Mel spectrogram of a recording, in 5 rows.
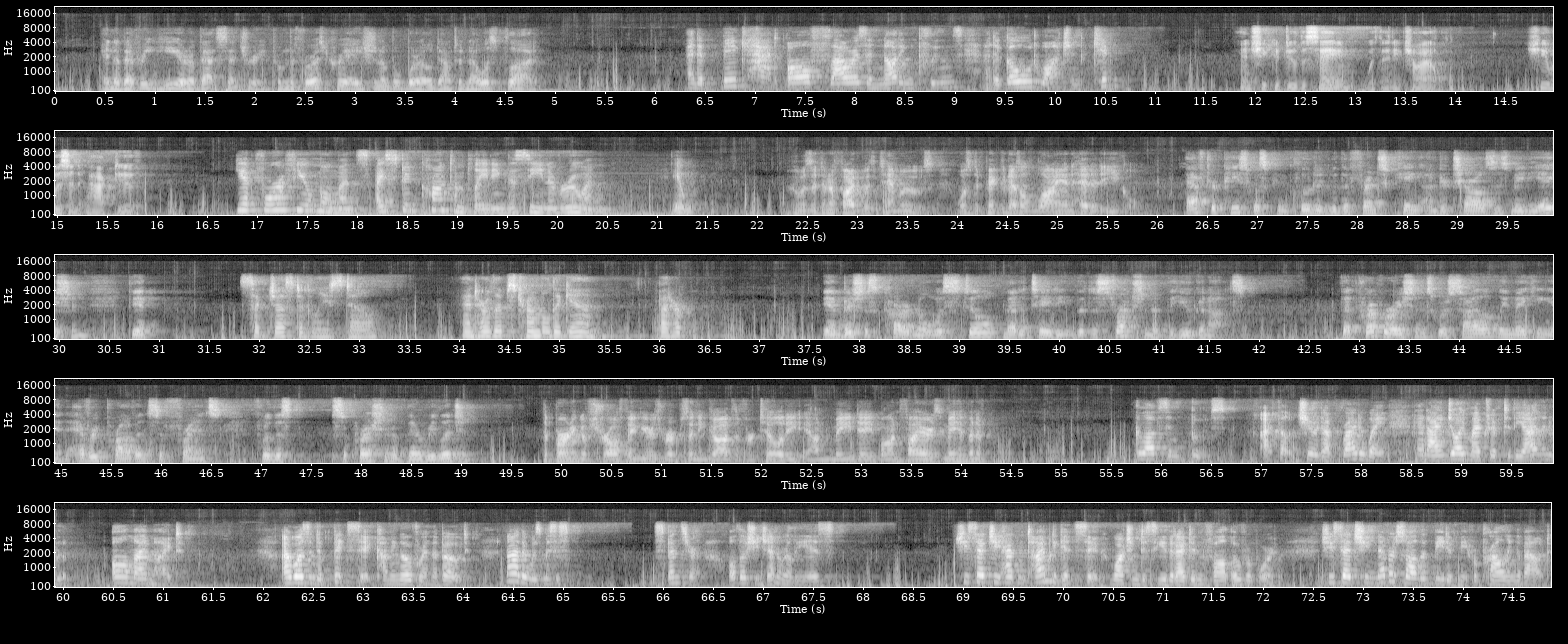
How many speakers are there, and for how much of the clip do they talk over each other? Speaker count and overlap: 7, no overlap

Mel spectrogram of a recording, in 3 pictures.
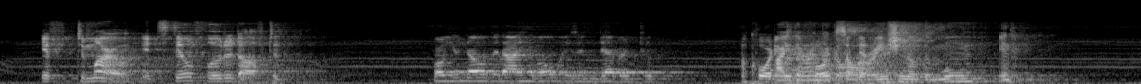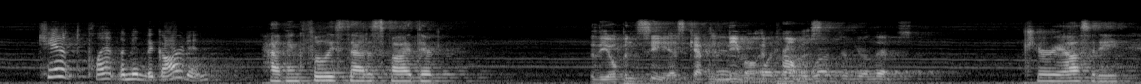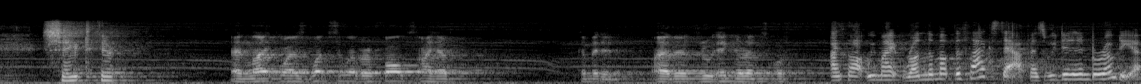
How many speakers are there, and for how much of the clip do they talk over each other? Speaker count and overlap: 6, about 8%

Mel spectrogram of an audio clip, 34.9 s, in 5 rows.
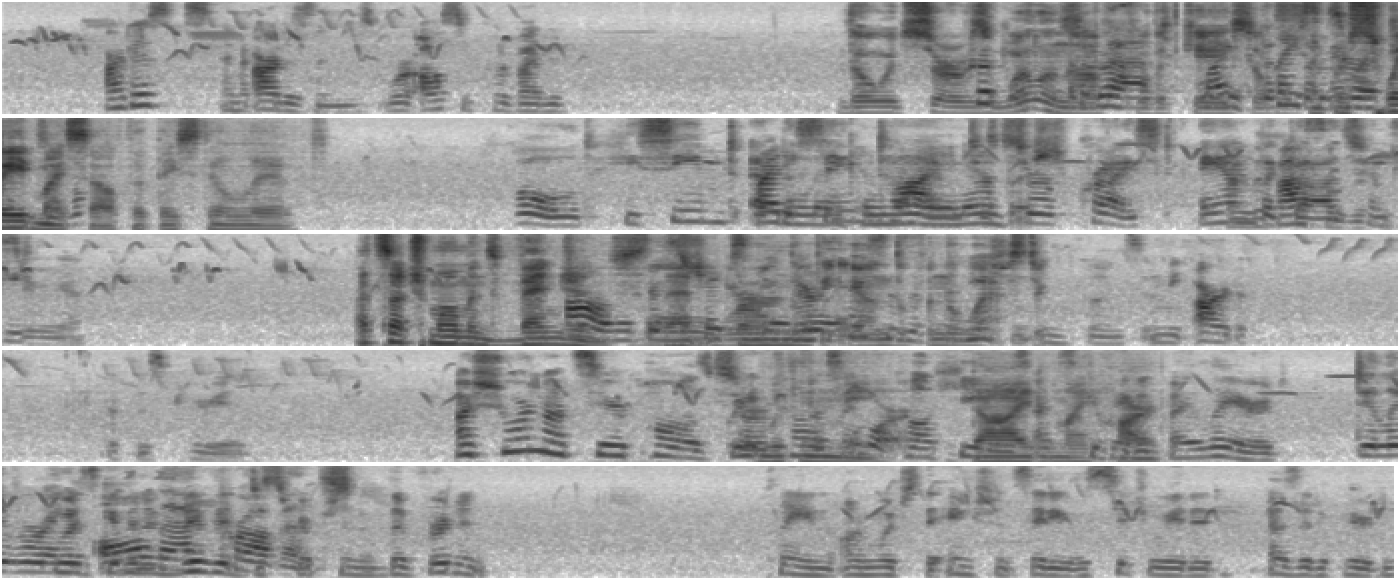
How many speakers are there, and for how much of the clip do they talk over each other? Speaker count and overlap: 5, about 34%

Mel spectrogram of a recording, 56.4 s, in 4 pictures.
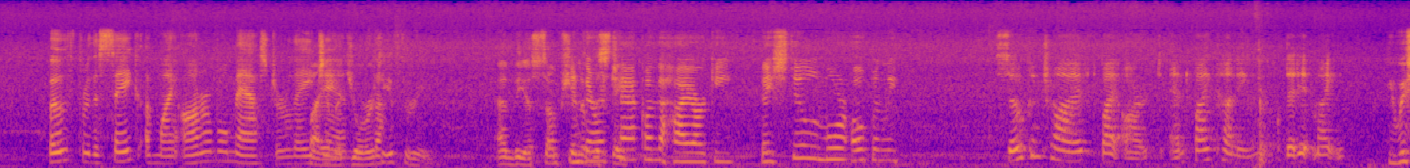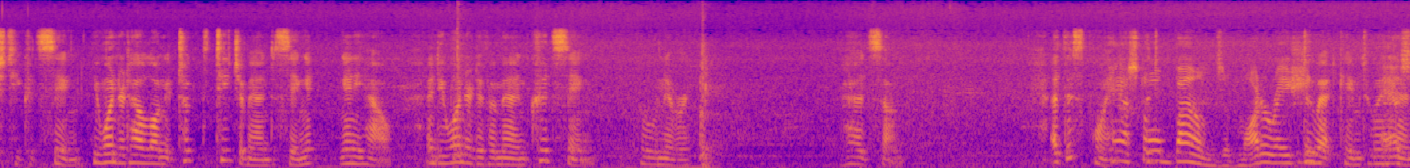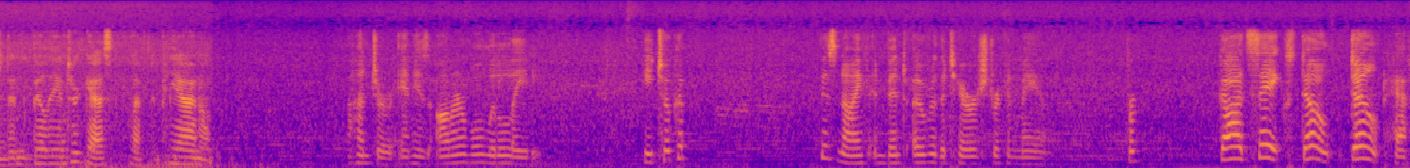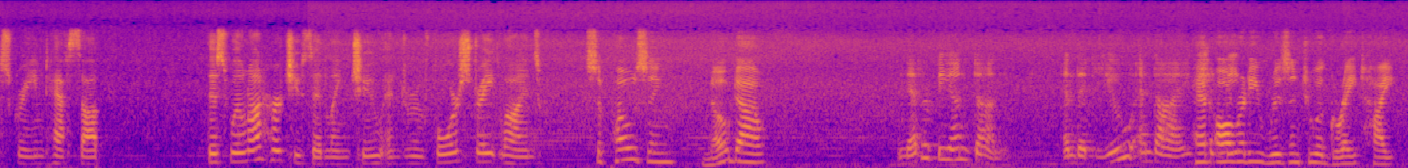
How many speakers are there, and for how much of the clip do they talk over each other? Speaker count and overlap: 5, about 7%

